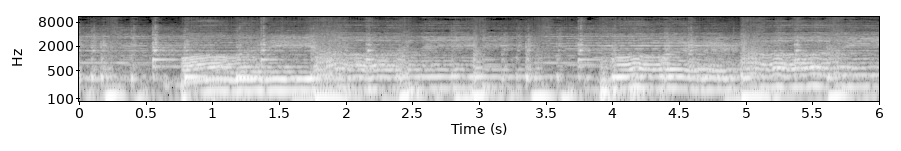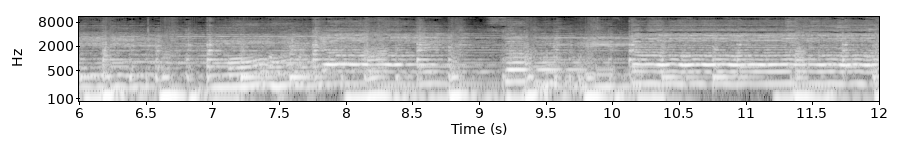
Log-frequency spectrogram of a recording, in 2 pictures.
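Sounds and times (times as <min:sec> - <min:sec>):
harmonium: 0:00.0 - 0:12.0
tabla: 0:00.0 - 0:12.0
man singing devotional chant: 0:00.6 - 0:12.0.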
